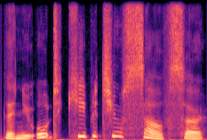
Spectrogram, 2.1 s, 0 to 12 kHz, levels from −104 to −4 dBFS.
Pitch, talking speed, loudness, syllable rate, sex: 240 Hz, 260 wpm, -16 LUFS, 5.1 syllables/s, female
